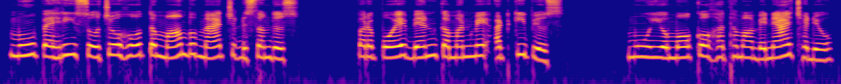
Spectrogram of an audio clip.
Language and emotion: Sindhi, sad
